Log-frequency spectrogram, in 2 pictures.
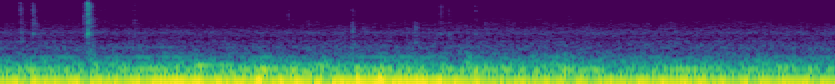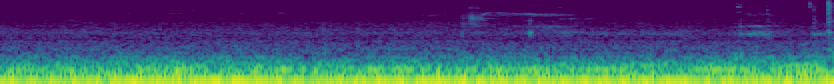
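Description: Car engine running steadily at low revs, a low rumble heard from inside the vehicle.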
